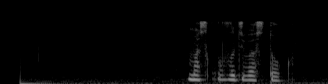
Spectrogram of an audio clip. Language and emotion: Russian, neutral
